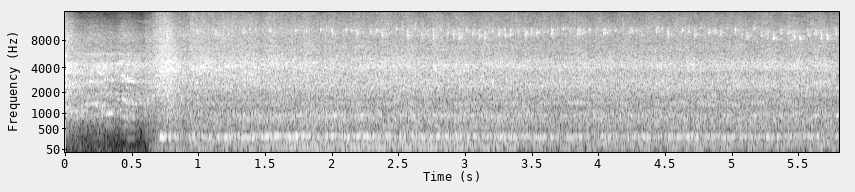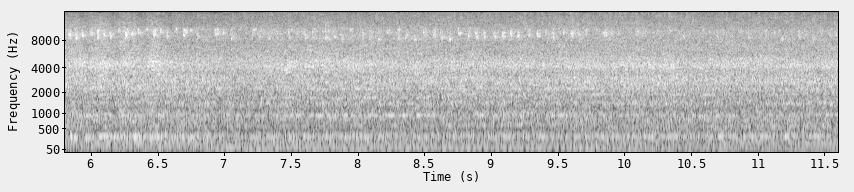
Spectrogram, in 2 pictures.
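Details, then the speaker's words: Turbo LS V8 truck after relocating coil packs under the manifold to stop plug wires melting and fix misfire: fires up and settles into a steady, lumpy idle with no misses; small exhaust leak at the dump. "this thing's so quiet out the back it honestly sounds louder from the front because of the exhaust leak than it does back here but yeah this thing's running good guys"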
